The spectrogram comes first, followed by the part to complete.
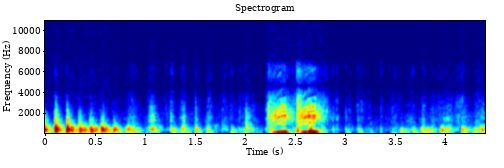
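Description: Faint animal calls: a quick rattling run of calls at the start, then two short pitched calls that rise and fall, a little after halfway.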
